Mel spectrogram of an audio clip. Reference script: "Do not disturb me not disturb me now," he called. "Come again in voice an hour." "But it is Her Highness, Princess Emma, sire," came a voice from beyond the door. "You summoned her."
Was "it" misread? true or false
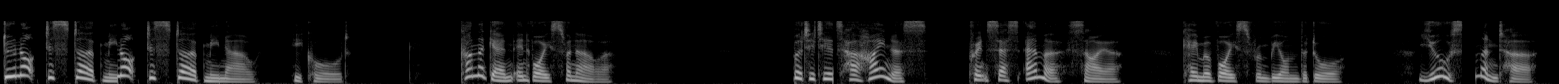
false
